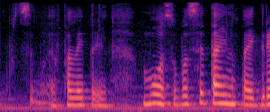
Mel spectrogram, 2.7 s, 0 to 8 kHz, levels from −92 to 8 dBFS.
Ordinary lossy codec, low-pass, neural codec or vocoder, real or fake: none; 7.2 kHz; none; real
